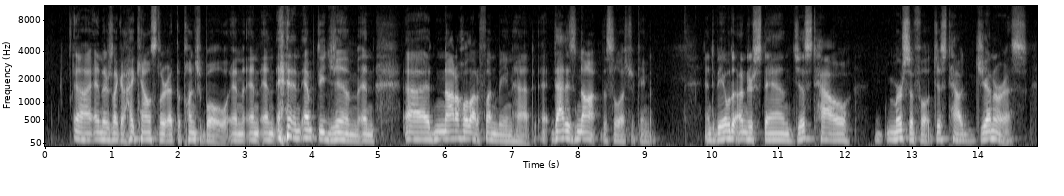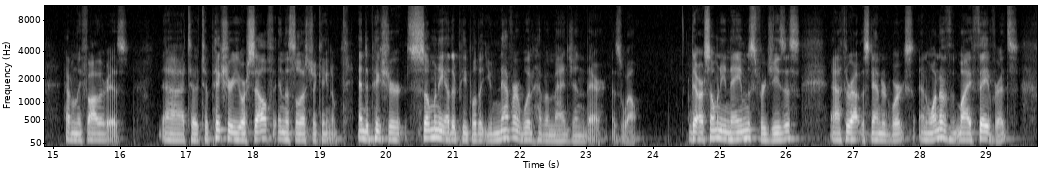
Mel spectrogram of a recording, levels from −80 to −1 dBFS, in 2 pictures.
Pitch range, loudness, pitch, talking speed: 105-125 Hz, -21 LUFS, 115 Hz, 180 wpm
